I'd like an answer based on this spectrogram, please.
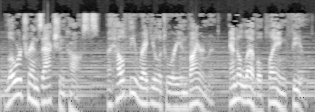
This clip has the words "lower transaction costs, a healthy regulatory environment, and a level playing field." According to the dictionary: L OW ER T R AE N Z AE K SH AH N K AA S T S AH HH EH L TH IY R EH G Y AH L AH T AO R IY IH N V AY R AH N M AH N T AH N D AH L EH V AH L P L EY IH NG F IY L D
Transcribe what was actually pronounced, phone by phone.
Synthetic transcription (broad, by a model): L OW ER T R AE N Z AE K SH AH N K AA S T S AH HH EH L TH IY R EH G Y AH L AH T AO R IY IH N V AY R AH N M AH N T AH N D AH L EH V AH L P L EY IH NG F IY L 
